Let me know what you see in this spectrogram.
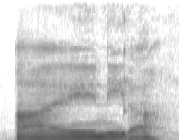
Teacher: the d is also a light flap linking into the word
